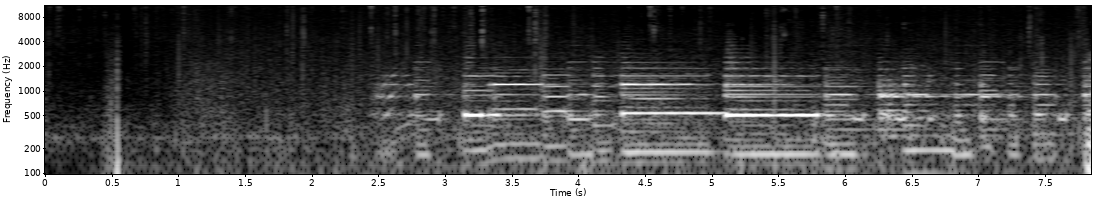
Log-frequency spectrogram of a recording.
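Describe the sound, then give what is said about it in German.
A record found lying on a turntable is played: a soft thump and a few seconds of crackly surface hiss, then music fades in with sustained, steady tones over the continuing crackle. No one speaks. “Bei dem Plattenspieler äh, liegt eine Platte auf. Okay, können wir die äh, abspielen?”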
